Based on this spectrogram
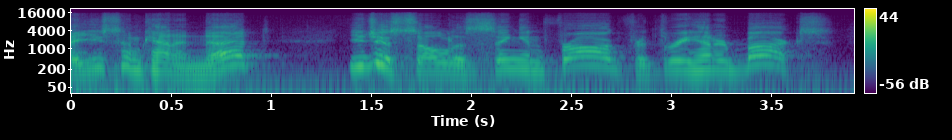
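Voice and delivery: rising pitch, mock disbelief building; incredulous bartender. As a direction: scold him like he's lost his mind. Bartender scolds guy in joke.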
